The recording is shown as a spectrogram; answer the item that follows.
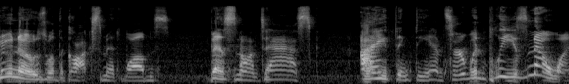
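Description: A woman uses a put-on character voice, fairly high in pitch with a bright, sharp tone and a slightly husky edge. Vocal fry runs through her lively intonation at a fairly slow pace.

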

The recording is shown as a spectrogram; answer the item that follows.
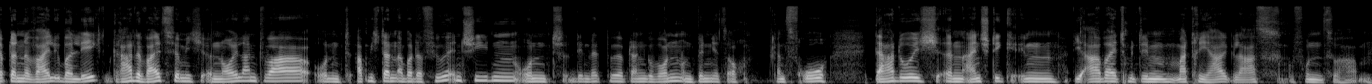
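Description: In a very clean recording with a silent background, a man with a plain, everyday voice speaks at a moderate pace, his medium pitch showing ordinary variation. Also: dry, close sound with no echo. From Rhineland, Cologne. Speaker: painter and artist. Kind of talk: interview.

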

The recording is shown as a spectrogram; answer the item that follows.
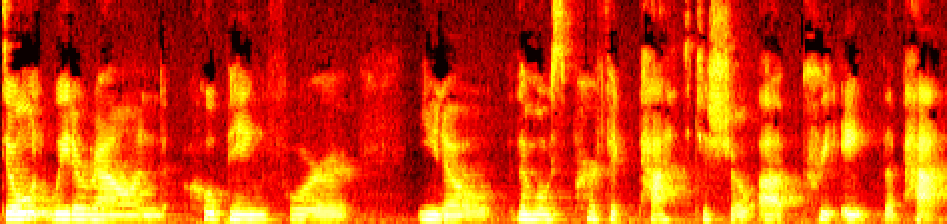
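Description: Speaking very slowly, a woman keeps a monotone, flat intonation. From Philippines, Manila. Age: 30s. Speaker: founder of a women's organization. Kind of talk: video testimonial to camera. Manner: some hesitations and restarts. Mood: earnest, encouraging. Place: home room. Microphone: webcam.

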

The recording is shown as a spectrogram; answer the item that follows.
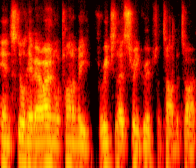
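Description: A man with a New Zealand accent talks at a moderate pace in a medium pitch, his tone dark and mellow. His intonation is monotone and flat, and the background is quiet. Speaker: agricultural research manager. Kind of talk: webinar presentation. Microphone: video call.

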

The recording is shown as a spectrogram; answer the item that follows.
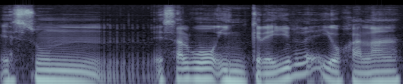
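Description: Intonation is fairly even throughout. A dark, mellow tone colors the voice. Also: man. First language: English (speaking Spanish). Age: 20s. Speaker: YouTuber; news commentator youtuber. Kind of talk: news commentary. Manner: frequent fillers. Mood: exasperated, laughing at times. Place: home room. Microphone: studio mic.

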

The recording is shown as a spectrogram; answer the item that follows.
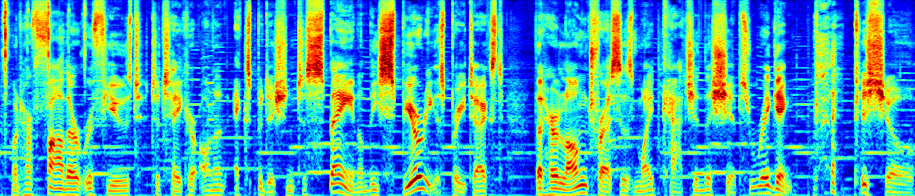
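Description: With music in the background, a man speaks at a moderate pace and a fairly low pitch with lively intonation. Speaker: historian and radio presenter. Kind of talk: light-hearted documentary narration.

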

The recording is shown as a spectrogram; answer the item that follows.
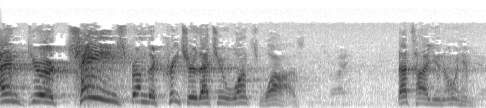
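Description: A man projects his voice at an extremely high pitch, swinging very widely in pitch while speaking fairly slowly. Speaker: preacher. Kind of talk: sermon excerpt. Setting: recorded church sermon from the 1950s.

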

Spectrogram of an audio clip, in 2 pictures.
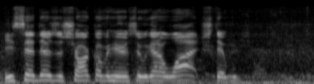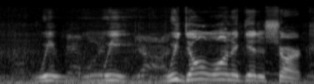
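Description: The sound is dry with no echo, and there is light background noise. The speaker keeps a moderate pace. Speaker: fishing channel host. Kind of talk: casual vlog commentary. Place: waterside. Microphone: phone near.

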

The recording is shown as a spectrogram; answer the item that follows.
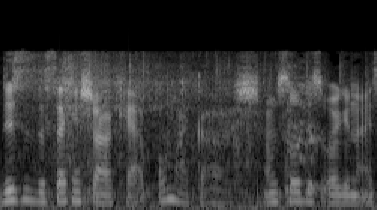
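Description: Speech comes at a moderate pace. There is noticeable background noise. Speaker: haul vlogger. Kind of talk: casual vlog chat. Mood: chatty, a bit disorganized. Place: home room. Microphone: phone near.

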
